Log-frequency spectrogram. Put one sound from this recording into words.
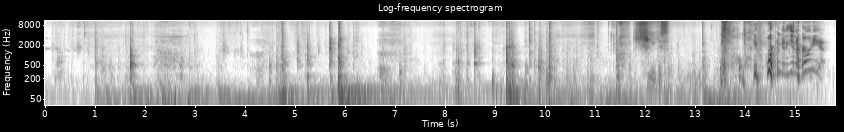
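Plastic trays knock and clatter as hands lift and shift them.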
